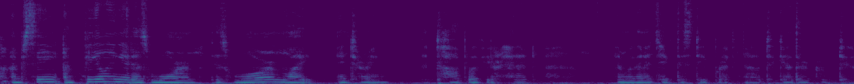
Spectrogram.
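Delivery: hushed whisper leading the breath; whispered guided breathing. Acted.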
